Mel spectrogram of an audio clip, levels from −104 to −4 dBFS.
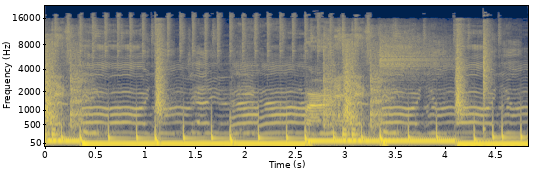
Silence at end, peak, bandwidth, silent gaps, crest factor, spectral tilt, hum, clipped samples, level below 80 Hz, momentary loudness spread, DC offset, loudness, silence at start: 0 s; -2 dBFS; 19 kHz; none; 10 dB; -4.5 dB/octave; none; under 0.1%; -14 dBFS; 5 LU; under 0.1%; -14 LUFS; 0 s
